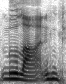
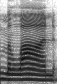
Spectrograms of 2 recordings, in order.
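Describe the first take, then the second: First: The first vowel sounds like 'moo' in Mulan. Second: The first vowel sounds like 'mih' in Milan. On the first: "she pronounces the city Milan Mulan" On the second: "the city Milan"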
